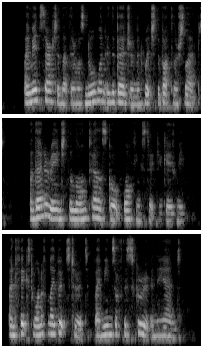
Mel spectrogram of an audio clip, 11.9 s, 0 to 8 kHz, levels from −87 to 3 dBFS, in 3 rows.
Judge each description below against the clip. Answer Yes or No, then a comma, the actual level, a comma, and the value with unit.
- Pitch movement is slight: No, average, 3.7 semitones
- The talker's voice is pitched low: No, high, 205 Hz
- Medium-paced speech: No, fast, 215 wpm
